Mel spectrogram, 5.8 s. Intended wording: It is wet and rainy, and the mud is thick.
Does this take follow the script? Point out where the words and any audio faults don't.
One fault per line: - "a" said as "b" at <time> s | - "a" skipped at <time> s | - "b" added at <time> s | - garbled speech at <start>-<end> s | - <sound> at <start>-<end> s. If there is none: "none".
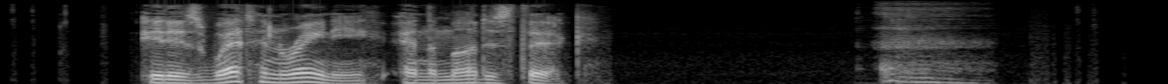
- laugh at 4.3-5.0 s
